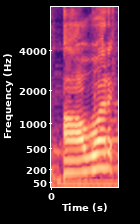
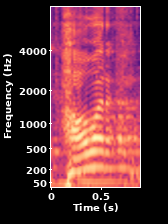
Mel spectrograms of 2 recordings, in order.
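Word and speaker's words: hour: अगर ओ का प्रयोग हो तो चच का उच्चारण नहीं करते हैं याद रखिएगा इसे ऐसे आप इसे पढ़ेंगे इसे पढ़ेंगे ऑनेस्ट आवर इको ऑनर इसे हने हावर इच हनर ऐसे नहीं पढ़ना इसे आपको जैसे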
